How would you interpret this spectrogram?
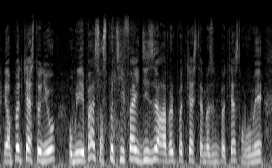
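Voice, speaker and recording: A man hosting an interview podcast, quick and direct, who piles up short questions. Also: sits high, darkish tone, slight background noise. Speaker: podcast host. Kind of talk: interview host and channel intro.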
